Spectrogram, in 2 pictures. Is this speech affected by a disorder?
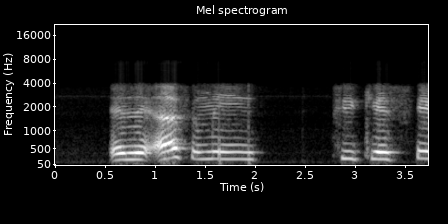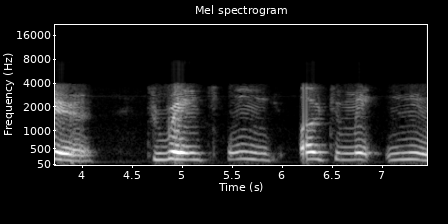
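Yes: cerebral palsy; from birth.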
